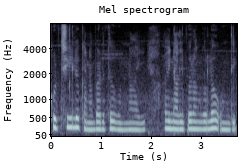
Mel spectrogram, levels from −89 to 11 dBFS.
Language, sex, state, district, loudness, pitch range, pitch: Telugu, female, Telangana, Hyderabad, -17 LUFS, 185-210 Hz, 195 Hz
